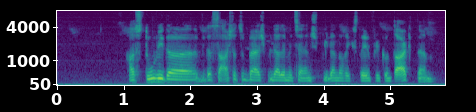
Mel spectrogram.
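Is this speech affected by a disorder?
No.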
